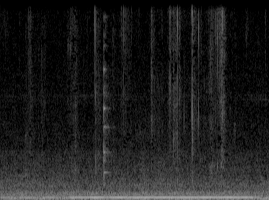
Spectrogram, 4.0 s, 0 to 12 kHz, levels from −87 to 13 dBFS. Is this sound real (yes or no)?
yes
